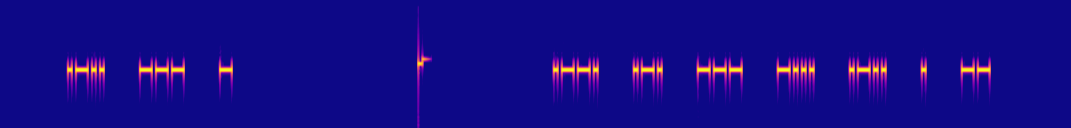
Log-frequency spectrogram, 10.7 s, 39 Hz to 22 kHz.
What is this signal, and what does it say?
Morse code, heard as a keyed tone, about 30 wpm, spaced as for 17 wpm, 700 Hz. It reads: LOT PROBLEM
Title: 3x Character Spacing - Top 500 Words - 30wpm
